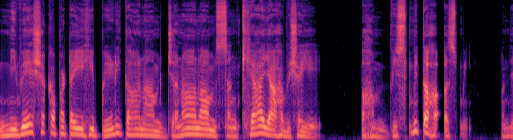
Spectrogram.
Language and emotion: Sanskrit, surprised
